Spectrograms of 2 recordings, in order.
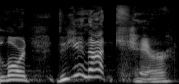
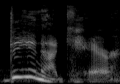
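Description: First: Indignant complaint. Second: Quieter slow repeat. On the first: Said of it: "and said". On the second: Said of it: "that's never a good idea to say to God". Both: Retold or imitated.

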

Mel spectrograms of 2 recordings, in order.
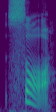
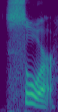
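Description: First: Put-on "saw" in a New York accent, the r dropped so it sounds like saw. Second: "Soar" said carefully with a clear r at the end; corrected pronunciation. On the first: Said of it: "Sorry, I'm from New York". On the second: Shown as a demonstration. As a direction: fix it to "Soar" with a full r.

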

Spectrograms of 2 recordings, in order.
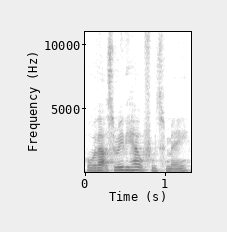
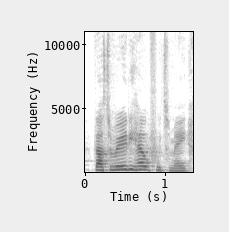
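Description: First: Quiet aside. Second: Said in the usual way. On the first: Real, not acted.

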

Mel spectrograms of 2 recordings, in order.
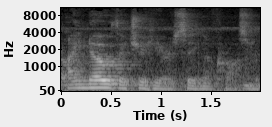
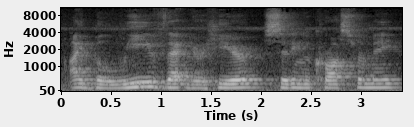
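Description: First: Know leaned on, a bit lower and softer; stress on know. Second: Believe leaned on as the key word; stress on believe. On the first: Rabbi offering know as the truer word, stress on know. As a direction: land the word know, the sure claim. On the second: Rabbi weighing believe against know, stress on believe. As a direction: press on believe, the shaky claim. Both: Shown as a demonstration. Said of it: "which is a more accurate statement".

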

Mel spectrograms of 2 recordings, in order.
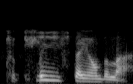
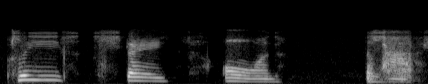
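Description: First: Said in the usual way. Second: Word by word, long pauses, stepping down in pitch; deliberate refrain. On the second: Retold or imitated. Preacher driving home the operator's instruction, deliberate word-by-word refrain. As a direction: let each word stand alone, falling lower to the end.

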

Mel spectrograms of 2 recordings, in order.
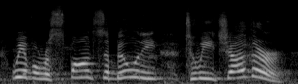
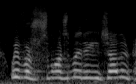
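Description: First: Said in the usual way. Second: Much faster rattled-off repeat; hurried second take; rapid repeat. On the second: Shown as a demonstration. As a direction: fire the line off quickly.

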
